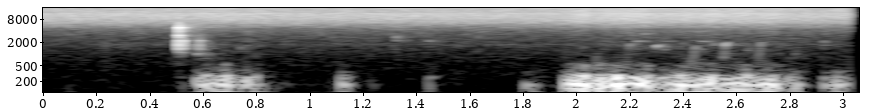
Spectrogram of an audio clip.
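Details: Hunger stomach growling (borborygmi) during a 12-minute recording of an empty stomach holding only water: soft low gurgles and a longer bubbling rumble.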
